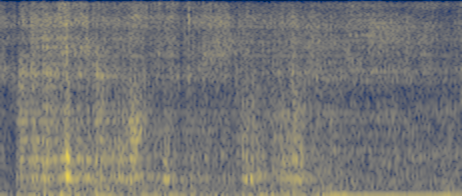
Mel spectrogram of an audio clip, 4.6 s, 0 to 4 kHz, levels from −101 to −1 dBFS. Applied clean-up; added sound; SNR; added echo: neural separator model SepFormer WHAMR!.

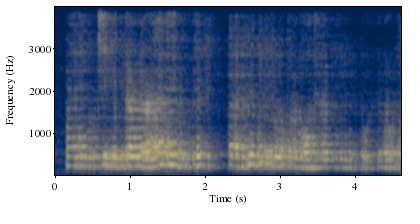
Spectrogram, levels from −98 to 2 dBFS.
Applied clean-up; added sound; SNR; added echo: neural mask model DeepFilterNet 3.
